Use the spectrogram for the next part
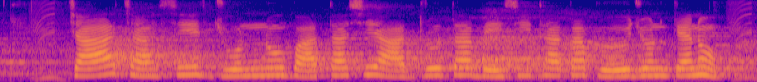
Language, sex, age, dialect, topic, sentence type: Bengali, female, 18-24, Jharkhandi, agriculture, question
